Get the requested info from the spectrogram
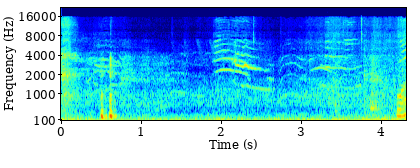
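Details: Little kittens playing, a few faint, wavering high meows clustered near the middle, with brief thumps and low murmuring around them.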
